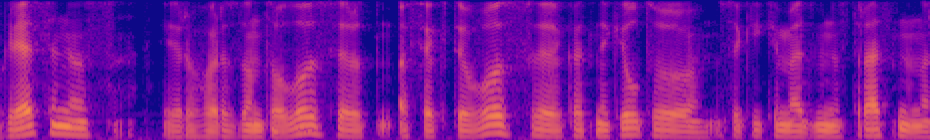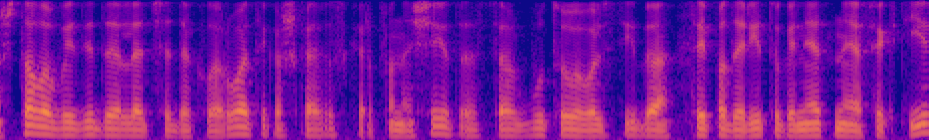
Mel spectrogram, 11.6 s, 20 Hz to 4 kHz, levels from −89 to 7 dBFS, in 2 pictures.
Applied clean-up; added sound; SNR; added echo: none; none; none; none.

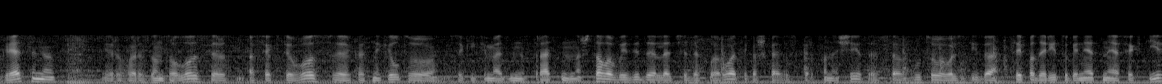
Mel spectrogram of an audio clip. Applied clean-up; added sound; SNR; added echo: none; Accelerating, revving, vroom; 9 dB; none.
